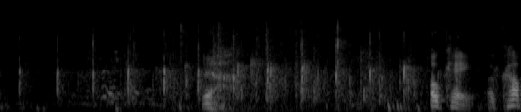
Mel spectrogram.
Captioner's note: some applause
